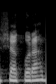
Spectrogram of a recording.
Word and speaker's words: Syakurah: Like the how you pronounce it will be Shakurah.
